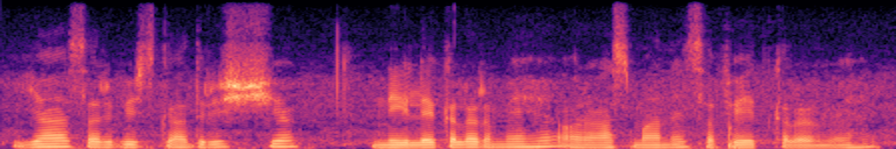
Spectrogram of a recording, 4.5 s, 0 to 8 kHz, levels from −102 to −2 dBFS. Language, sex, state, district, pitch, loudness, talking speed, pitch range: Hindi, male, Uttar Pradesh, Lalitpur, 135 Hz, -18 LUFS, 185 wpm, 125-140 Hz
